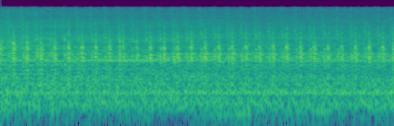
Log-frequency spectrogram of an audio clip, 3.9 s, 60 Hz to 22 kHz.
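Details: Ford Focus 1 2.0 Split Port at idle: sharp, regular knocking about two and a half times a second over a quiet idle; a definite engine knock, source unknown to owner.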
